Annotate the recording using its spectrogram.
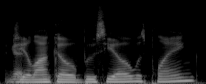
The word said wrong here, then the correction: Gianluca: Gianluca, that's a fine. Dollar in the jar. Gianluca Busio.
